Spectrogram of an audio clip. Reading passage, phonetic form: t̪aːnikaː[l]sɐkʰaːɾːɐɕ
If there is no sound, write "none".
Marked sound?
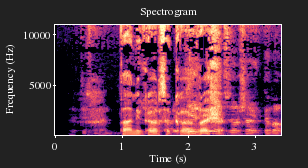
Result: ɾ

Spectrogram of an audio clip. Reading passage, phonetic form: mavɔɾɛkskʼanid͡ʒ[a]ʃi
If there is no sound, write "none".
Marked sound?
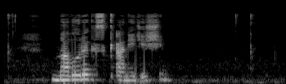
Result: i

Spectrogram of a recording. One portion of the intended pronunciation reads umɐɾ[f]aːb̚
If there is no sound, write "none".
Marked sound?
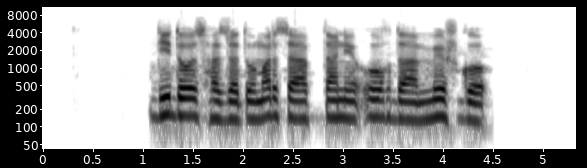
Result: s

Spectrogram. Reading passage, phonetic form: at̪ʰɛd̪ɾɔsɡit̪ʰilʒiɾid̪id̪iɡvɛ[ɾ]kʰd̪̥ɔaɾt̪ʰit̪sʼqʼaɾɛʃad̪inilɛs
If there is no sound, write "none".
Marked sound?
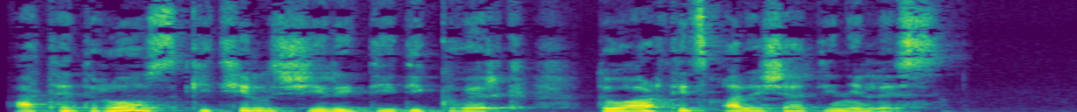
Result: ɾ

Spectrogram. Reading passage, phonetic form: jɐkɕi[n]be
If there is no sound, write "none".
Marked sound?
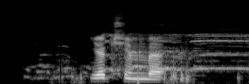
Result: m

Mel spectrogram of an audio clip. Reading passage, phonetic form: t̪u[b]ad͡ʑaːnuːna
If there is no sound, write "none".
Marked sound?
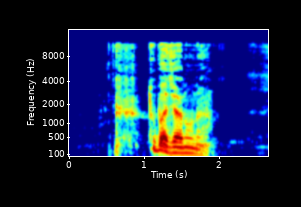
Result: b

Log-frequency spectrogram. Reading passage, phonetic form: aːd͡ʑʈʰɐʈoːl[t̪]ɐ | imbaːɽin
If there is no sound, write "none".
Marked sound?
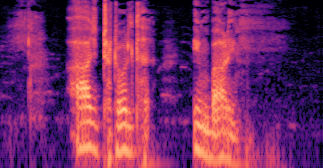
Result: t̪ʰ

